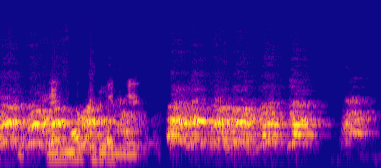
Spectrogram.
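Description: Several dogs bark and yap loudly, their overlapping barks forming a near-continuous clamor with a brief pause before a final burst.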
